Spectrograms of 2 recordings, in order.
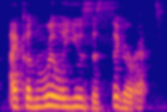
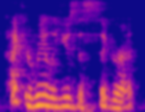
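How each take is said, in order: First: It is said in an old gangster accent. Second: It is said in an ordinary voice.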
